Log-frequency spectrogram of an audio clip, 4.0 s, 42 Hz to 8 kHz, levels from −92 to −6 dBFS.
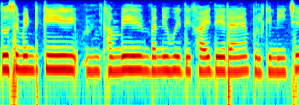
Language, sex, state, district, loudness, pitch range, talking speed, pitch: Hindi, female, Bihar, Saran, -15 LUFS, 230-245 Hz, 195 wpm, 235 Hz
